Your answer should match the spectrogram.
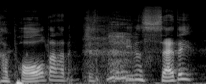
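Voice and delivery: normal talking voice

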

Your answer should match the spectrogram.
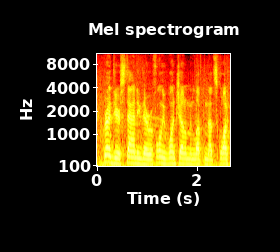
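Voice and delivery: normal talking voice

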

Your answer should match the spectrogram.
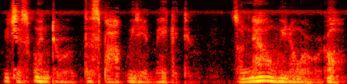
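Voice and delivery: hushed whisper; low whisper to the camera; nervous night vlog whisper. Real, not acted.

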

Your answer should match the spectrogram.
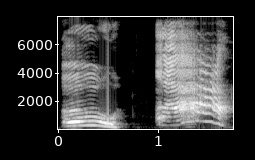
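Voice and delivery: ordinary delivery, nothing marked

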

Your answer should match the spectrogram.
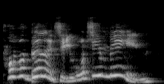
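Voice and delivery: high, incredulous question; baffled alarm. A narrator's reading. Arthur asking Ford to explain probability, baffled alarm.

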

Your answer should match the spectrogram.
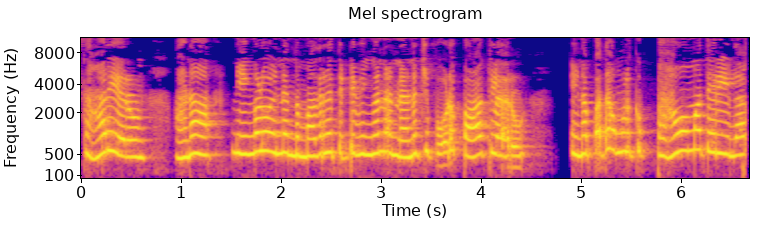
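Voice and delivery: tearful, high hurt apology to Arun; crying. Acted. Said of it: "என்ன சொல்லிட்டான்னு அழுகுற?".

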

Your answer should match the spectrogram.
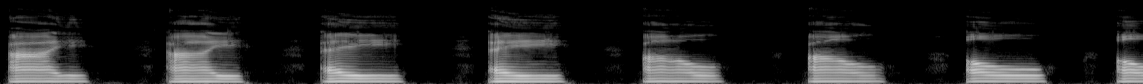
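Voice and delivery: long, level, held syllables; sustained monotone syllables with pauses between; pronunciation drill. Shown as a demonstration. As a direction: chant each sound slowly for learners to repeat. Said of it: "Chúng ta cùng đọc lại một lần nữa".

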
